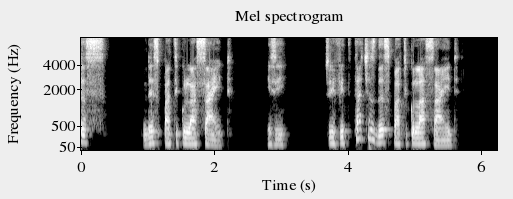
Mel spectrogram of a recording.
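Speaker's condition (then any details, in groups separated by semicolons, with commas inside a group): No condition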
